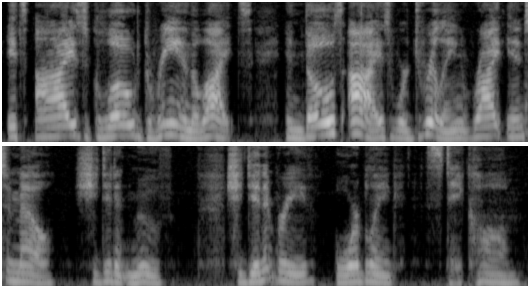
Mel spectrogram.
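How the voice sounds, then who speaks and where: A woman reading a children's book aloud from inside a car, with expressive, suspenseful dramatic narration like a teacher. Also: lowish voice, slow pace, dry recording. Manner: expressive, suspenseful storytelling with varied volume.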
